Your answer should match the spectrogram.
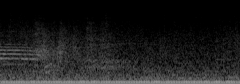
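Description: A brief, high, falling squeak or mew about half a second long at the start, then a steady low hum under the quiet pause.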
